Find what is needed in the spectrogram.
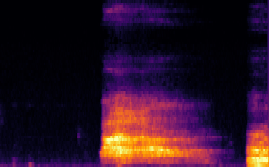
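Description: A woman's forceful lion's-breath exhale through the open mouth: a loud breathy rush about a second and a half in that fades away over nearly two seconds.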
